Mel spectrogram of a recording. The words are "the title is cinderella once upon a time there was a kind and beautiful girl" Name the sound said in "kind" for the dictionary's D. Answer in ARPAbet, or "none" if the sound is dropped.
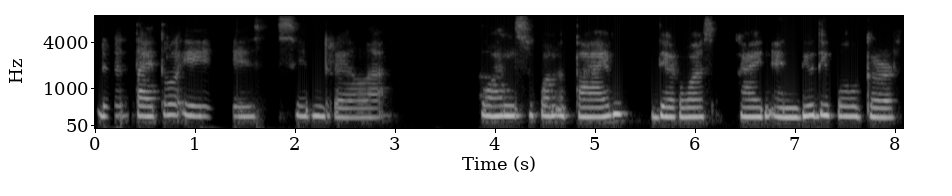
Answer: none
